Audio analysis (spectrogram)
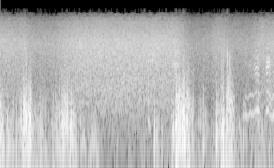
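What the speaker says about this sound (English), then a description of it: "If it weren't so windy" Wind gusts outdoors in a yard with a playing puppy and chickens, buffeting the microphone in loud, rumbling surges with rustling between them, while a person talks.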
